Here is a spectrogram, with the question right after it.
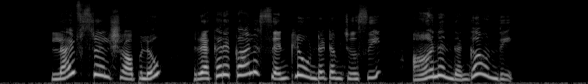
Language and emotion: Telugu, surprised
